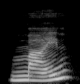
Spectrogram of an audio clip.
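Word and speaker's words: מים: Mayim is water in Hebrew.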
